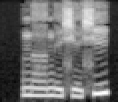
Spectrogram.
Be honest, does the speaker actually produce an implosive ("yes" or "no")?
no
